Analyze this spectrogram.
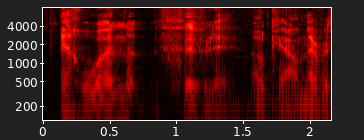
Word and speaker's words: Erwan Faiveley: How do you pronounce? Erwan Faiveley.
